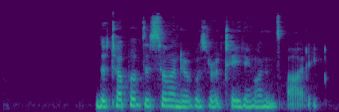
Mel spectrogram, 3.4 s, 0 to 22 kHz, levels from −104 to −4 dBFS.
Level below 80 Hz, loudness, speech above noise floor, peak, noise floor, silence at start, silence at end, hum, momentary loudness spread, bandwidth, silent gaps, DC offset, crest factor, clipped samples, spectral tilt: -84 dBFS; -43 LUFS; over 47 dB; -28 dBFS; under -90 dBFS; 0.95 s; 0.2 s; none; 10 LU; 13 kHz; none; under 0.1%; 18 dB; under 0.1%; -4 dB/octave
